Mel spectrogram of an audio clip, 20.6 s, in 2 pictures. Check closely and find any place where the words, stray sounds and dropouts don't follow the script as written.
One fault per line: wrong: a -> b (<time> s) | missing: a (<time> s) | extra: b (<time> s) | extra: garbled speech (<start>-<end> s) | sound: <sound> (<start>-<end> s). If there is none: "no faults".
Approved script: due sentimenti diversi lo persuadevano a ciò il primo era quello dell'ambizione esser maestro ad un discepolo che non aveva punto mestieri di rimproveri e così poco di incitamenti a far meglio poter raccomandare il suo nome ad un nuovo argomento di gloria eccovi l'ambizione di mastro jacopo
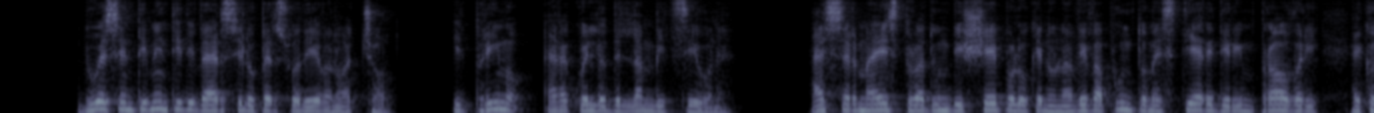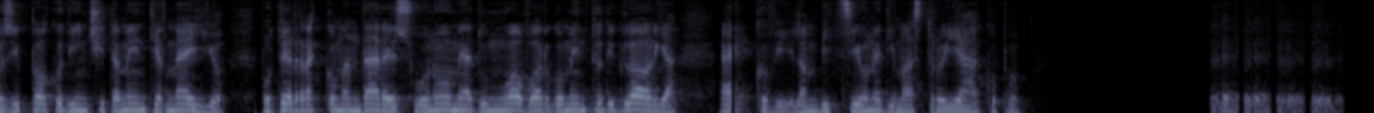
missing: far (11.5 s)
sound: dropout (15.8-15.8 s)
sound: laugh (19.4-20.4 s)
